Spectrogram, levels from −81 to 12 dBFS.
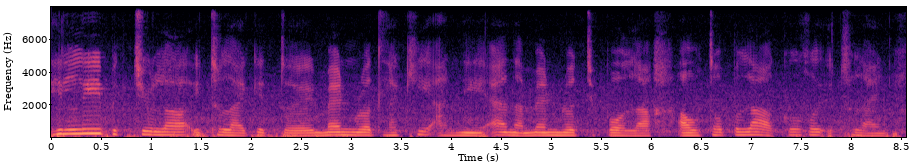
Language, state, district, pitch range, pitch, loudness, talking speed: Sumi, Nagaland, Dimapur, 150-180 Hz, 160 Hz, -17 LUFS, 135 wpm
